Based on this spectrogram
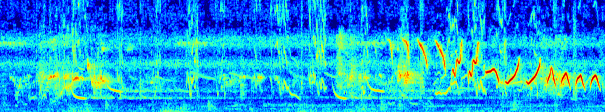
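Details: Several pet budgerigars calling together: bright, overlapping warbled chirps and sweeping whistled notes, building toward the end into a fast run of looping, rising-and-falling trills repeated several times a second.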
